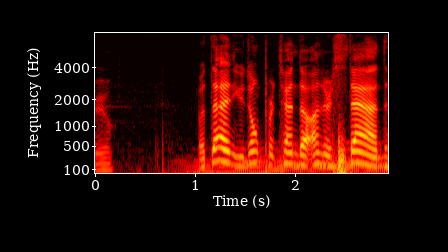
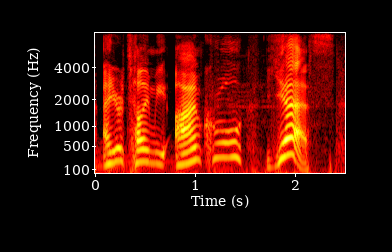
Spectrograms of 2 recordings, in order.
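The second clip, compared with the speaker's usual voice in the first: louder, higher outraged shout; indignant yell; 4 semitones higher, 11 dB louder than usual. Real, not acted. Fan yelling agreement at the scene, outraged. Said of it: "after yelling all that shit".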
